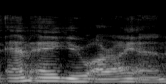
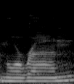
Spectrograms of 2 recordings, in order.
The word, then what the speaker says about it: Maurin: It's Maurin. How do you say that? Maurin.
